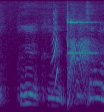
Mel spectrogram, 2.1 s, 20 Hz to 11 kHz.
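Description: A bright ding about 1.4 s in: a sharp strike with a clear high ringing tone that hangs on, amid short bits of talk.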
